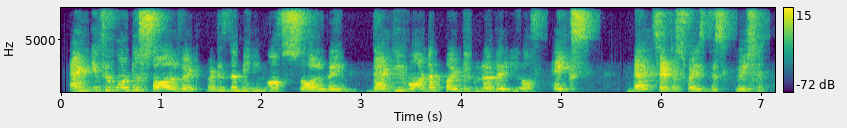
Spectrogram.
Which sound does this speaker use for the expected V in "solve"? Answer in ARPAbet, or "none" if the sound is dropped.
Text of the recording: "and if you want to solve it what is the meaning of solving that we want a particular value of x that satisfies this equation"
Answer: V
